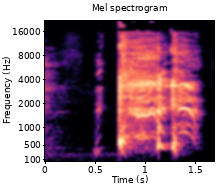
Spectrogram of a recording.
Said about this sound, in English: Yeah, so Haguro Station in Aichi is actually a meteorological station. Sorry, I just need to cough.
